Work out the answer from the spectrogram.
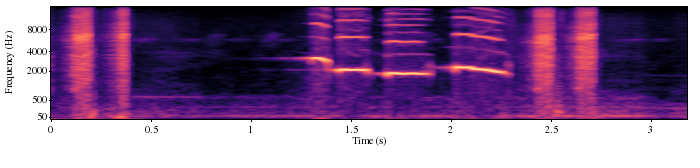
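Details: White-rumped shama song for luring birds: a short phrase of pure, level and slightly falling whistles, framed by harsh scratchy clicks before and after.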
